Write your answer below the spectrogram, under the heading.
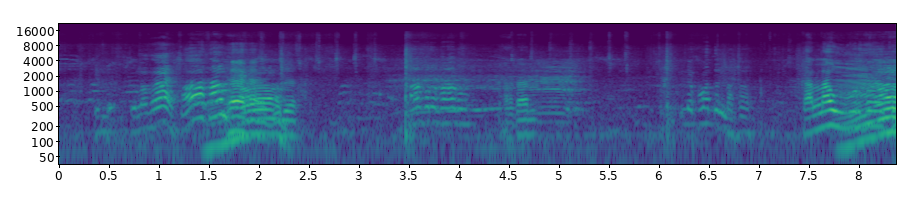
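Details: A dairy cow lows with long, drawn-out moos whose pitch rises and then falls, one early in the recording and another at the end, with quieter lowing between and faint human voices nearby.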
